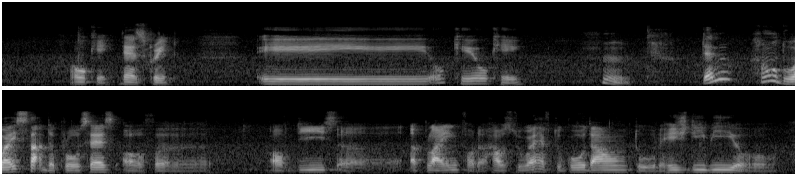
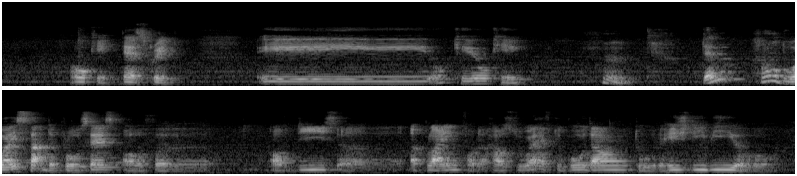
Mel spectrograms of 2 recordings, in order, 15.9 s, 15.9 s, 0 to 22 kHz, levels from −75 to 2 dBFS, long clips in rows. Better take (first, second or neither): first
